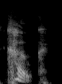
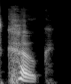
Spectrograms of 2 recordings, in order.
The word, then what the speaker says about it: Koch: Bathurst is traveling as a merchant, and his name is Coke. – He's undercover. – As Coke. – Okay. – Spelled K-O-C-H. – Yes. – But pronounced like the drink.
